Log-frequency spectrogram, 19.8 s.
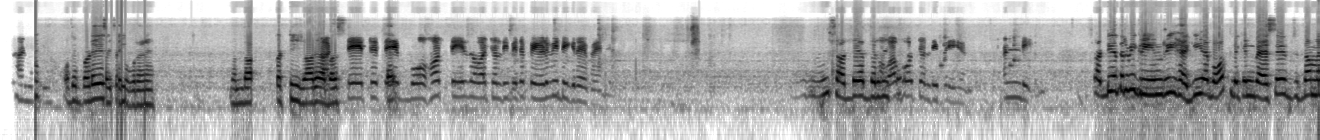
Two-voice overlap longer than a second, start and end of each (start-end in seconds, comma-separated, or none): none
